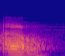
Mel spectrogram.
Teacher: penyempitan pangkal lidah dan anak tekak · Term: Konsonan geseran atau friktif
